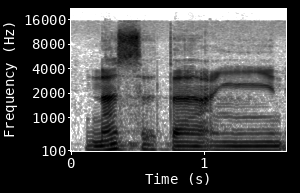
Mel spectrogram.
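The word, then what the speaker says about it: نستعين: sambung bunyinya 6 bodoh Begitu juga huruf Sin sukun ini kadang-kadang terbaca mantul nasta'in itu berarti mantul atau Qalqalah karena bacanya Iya Kana budu wa iyya kanas sekarang ini berarti huruf Anya putus atau seperti Sapta korupsinya menjadi Bantul harusnya Hai iyyaka nabudu Wa iyyaka nastain yang ingin dengan ayat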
